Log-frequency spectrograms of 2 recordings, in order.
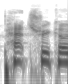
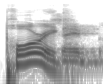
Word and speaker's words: Padraig: And going a completely different area of knowledge, I'm sure, as a brewer, it's hello to, and I'm not sure if I'm pronouncing this right, Patrick O'Feel? – It's just Padraig O'Feel. Padraig O'Feel. That's right. – Padraig. – Padraig's the name.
